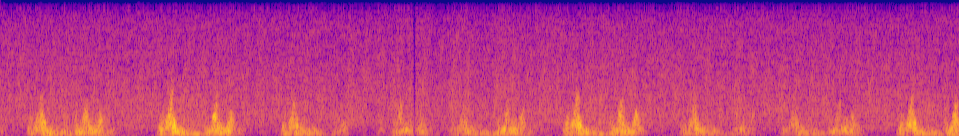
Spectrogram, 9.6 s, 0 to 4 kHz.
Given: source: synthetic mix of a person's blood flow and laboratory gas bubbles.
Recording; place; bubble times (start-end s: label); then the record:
Doppler ultrasound of blood flow; precordium
0.00-0.03 s: bubbles
From the record:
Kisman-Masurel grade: 221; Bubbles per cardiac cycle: several, 3 to 8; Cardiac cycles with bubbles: 10 to 50%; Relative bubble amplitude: barely perceptible (0.100 to 0.250); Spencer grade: 2 (many but less than half of the cardiac periods contain bubble signals, singularly or in groups); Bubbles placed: only in the low amplitude regions of the cardiac cycle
